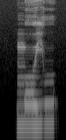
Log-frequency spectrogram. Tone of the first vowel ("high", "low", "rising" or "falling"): high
